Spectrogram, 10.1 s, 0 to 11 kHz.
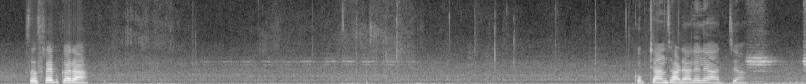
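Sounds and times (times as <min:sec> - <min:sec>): silk fabric rustling: 0:01.2 - 0:02.4.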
